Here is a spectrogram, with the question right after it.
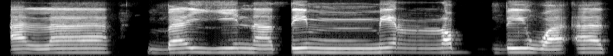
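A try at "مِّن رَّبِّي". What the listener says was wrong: mir rabbi b-nya panjang.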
